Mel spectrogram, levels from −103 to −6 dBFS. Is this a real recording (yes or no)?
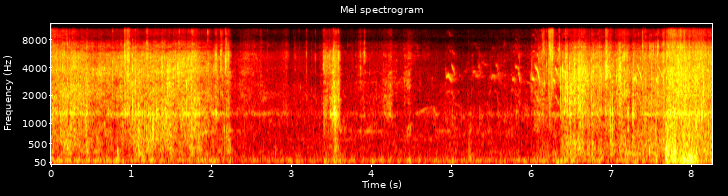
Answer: yes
